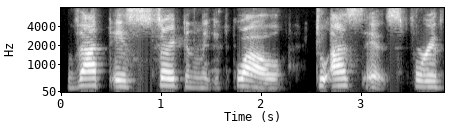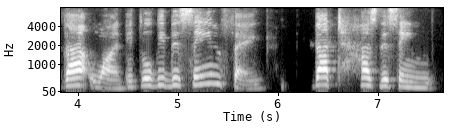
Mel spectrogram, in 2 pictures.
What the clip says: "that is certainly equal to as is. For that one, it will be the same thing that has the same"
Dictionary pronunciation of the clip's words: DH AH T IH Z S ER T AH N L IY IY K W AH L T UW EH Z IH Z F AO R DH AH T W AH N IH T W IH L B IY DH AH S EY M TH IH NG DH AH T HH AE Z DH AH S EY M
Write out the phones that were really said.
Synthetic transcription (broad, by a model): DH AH T IH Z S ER T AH N L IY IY K W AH L T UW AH S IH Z F AO R DH AH T W AH N IH T W IH L B IY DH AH S EY M TH IH NG DH AH T HH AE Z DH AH S EY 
